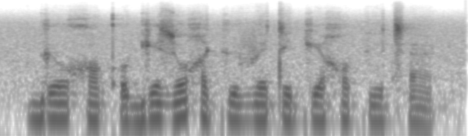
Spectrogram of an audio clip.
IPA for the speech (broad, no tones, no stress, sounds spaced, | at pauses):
ɡʲ o x ɒ kʼ o ɡʲ e z u χ e kʲ u v e t i kʲ e χ o k i t͡sʼ æ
